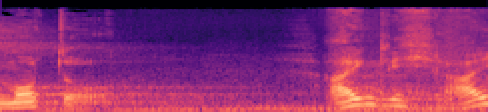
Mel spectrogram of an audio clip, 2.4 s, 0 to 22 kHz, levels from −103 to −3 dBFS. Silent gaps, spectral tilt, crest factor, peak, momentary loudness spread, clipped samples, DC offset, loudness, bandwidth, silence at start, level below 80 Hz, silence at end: none; -5 dB/octave; 18 dB; -8 dBFS; 22 LU; under 0.1%; under 0.1%; -25 LUFS; 16.5 kHz; 0 s; -46 dBFS; 0 s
